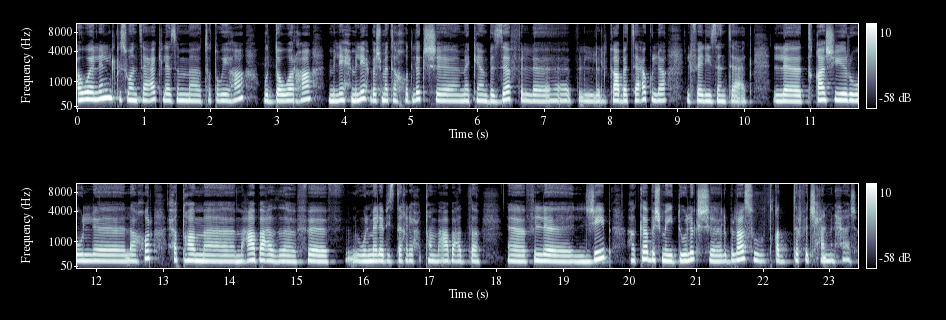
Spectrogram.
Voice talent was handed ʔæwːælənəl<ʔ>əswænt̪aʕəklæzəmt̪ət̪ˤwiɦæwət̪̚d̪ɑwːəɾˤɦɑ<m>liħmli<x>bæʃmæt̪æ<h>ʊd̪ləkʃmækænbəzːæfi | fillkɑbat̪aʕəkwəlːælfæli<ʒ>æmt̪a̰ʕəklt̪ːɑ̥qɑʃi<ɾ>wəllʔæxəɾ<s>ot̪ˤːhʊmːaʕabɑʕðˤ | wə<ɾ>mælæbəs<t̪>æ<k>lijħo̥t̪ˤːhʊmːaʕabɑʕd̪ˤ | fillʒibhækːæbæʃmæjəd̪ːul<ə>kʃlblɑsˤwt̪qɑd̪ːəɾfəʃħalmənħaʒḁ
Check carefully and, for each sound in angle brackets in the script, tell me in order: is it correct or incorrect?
incorrect, correct, incorrect, incorrect, incorrect, correct, incorrect, incorrect, incorrect, incorrect, correct

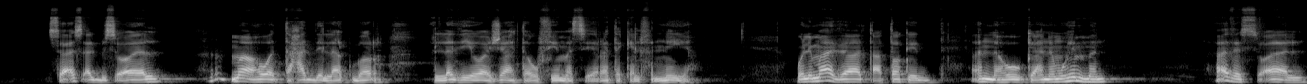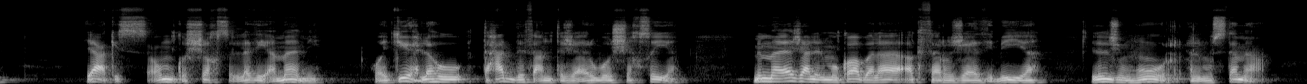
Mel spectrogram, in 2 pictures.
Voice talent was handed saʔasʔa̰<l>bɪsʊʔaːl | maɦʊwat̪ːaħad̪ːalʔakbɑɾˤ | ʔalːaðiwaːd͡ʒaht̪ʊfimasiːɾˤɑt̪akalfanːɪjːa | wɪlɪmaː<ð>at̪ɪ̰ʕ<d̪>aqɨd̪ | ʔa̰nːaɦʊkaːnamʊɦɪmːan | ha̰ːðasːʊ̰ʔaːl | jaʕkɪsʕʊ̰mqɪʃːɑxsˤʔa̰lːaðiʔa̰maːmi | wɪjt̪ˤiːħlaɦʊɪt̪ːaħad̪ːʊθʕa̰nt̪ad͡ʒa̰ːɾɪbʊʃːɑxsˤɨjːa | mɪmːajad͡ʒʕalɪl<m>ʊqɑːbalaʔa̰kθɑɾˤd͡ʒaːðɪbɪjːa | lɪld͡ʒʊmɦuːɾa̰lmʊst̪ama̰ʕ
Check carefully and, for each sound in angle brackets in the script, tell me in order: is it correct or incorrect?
correct, correct, incorrect, correct

